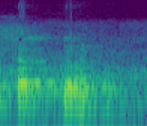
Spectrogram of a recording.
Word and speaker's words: सकृत: बोलना चाहिए आपको सकृत, आपने उच्चारण किया शकृत।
